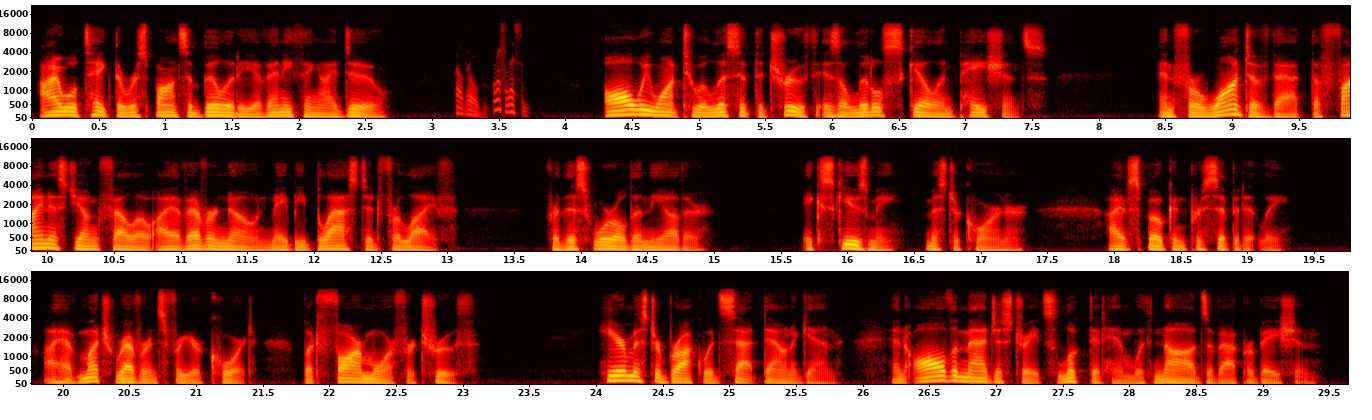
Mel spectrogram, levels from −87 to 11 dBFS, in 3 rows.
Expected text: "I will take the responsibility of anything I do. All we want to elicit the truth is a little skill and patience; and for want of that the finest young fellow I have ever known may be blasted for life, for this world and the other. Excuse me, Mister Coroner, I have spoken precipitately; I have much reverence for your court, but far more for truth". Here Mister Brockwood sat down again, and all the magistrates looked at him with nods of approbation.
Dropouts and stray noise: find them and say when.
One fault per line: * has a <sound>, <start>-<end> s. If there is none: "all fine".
* has a chirp, 3.2-3.7 s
